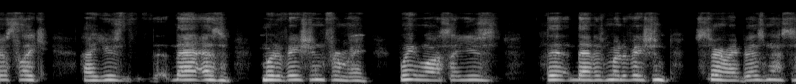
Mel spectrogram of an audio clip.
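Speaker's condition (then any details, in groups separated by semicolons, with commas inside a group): Cerebral palsy; from birth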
